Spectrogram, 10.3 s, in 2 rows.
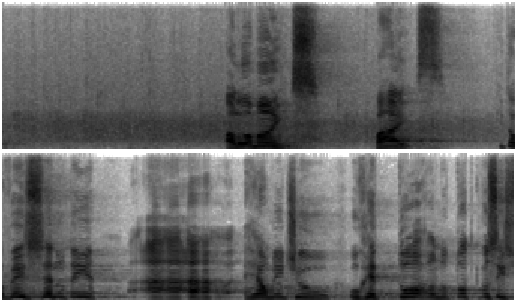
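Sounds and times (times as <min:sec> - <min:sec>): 
audience applauding: 0:00.0 - 0:05.5
speech: 0:02.2 - 0:04.4, 0:05.0 - 0:10.2.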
